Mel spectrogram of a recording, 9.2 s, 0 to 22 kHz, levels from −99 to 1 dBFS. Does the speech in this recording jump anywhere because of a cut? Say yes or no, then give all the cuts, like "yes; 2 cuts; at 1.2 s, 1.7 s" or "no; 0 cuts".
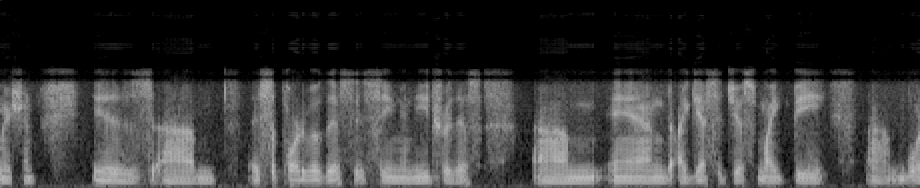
no; 0 cuts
